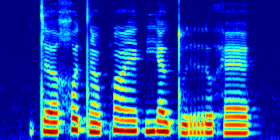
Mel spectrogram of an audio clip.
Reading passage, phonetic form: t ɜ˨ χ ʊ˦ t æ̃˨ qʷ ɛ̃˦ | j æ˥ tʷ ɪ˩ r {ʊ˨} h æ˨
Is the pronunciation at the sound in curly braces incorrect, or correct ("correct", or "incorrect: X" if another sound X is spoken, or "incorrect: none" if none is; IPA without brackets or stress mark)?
correct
